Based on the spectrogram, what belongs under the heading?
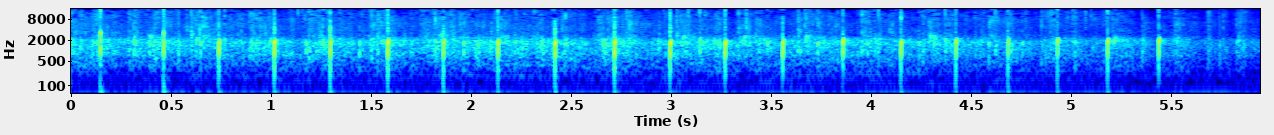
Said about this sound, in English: I hope you all got lined up better for your relay than you did for this picture. Let's give them another well-deserved round of applause.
